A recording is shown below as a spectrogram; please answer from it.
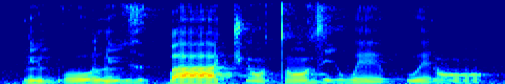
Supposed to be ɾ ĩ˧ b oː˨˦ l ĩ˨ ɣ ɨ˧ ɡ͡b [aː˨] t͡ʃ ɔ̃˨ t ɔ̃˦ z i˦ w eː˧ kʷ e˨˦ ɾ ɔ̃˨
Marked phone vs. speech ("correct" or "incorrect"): incorrect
